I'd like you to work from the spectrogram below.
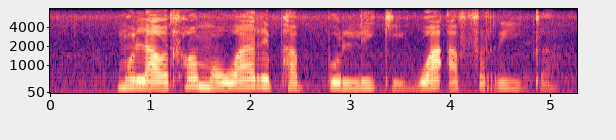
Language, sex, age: Tswana, female, 20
